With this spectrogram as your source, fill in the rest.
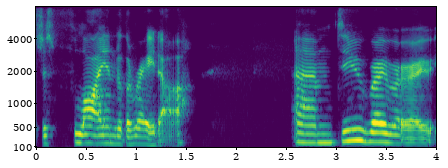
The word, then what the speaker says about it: Dororo: Do Roro, it's continuing, not new for that season. Do Roro.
